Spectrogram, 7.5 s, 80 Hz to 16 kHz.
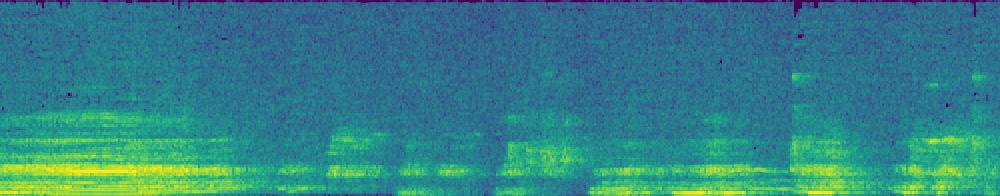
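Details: Canadian black wolves, a she-wolf feeding her pups, 14 June 2024: a long high harmonic whine, then a run of shorter whimpering yelps and squeaky whines rising and falling at an uneven pace, indoors-sounding with no other clear noises.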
